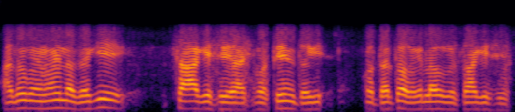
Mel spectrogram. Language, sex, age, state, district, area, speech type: Manipuri, male, 30-45, Manipur, Churachandpur, rural, conversation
